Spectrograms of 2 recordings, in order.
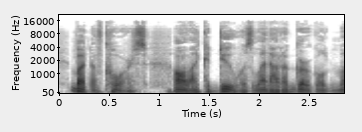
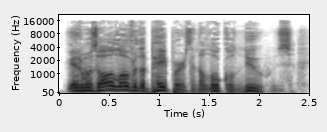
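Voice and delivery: louder growled complaint; growling; 6 semitones higher, 10 dB louder than usual. Acted. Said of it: "the deep voice growled".

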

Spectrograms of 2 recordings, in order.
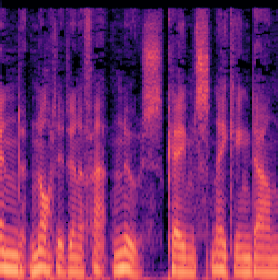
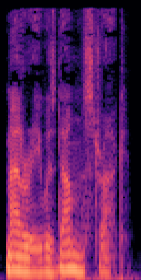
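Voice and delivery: usual speaking voice

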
